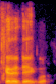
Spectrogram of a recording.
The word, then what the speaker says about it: Canandaigua: And he couldn't wait to get out of Canandaigua.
